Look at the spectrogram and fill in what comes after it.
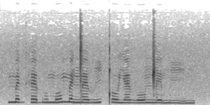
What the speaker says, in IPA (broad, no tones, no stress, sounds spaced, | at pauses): m ɛ ɡ h ɛ b u m o m ɛ ŋ͡ǀ ɛ v i ǃ o j ɛ v o ŋ͡ǁ e m i m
